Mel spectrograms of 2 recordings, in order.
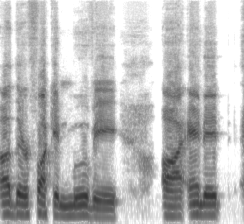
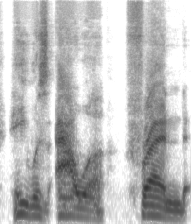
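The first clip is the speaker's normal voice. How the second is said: imitating an actor slipping an Australian "our" into an American line, slow; mock Australian twist on the word "our"; 4 semitones lower, much slower than usual. Quoting a True Blood actor's slip into Australian on "our". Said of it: "he adds the Australian accent to that word".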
